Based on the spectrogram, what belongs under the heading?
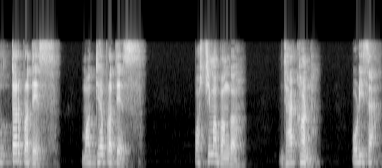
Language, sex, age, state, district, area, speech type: Odia, male, 30-45, Odisha, Ganjam, urban, spontaneous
